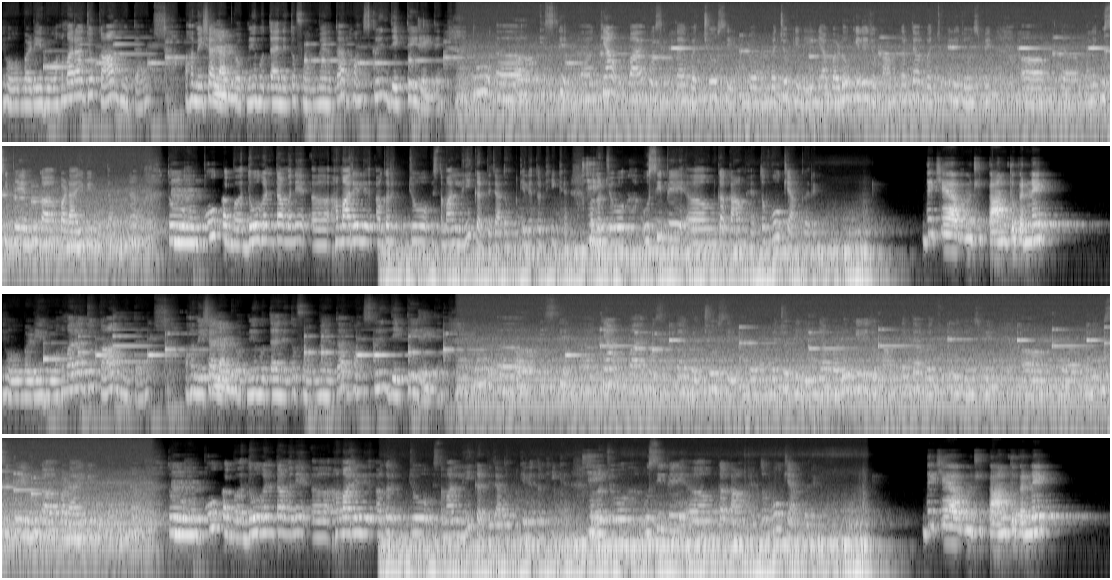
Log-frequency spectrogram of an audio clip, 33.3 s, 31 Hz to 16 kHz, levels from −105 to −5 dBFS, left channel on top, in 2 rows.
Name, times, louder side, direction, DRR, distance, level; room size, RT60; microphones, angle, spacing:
voice 1, 0.0-28.9, left 1 dB, 40° left, 7 dB, 0.5 m, -29 dB
sound 1, 0.6-3.4 4.5-7.5 8.4-10.6 11.1-11.7 12.1-12.8 13.1-13.8 14.2-14.8 15.2-17.7, right 2 dB, 90° right, 2.0 m, -35 dB
voice 2, 3.2-3.5 6.2-6.5 7.7-8.0 17.1-17.2 19.2-19.6 25.4-25.7 30.4-32.2, left 1 dB, 55° left, 4 dB, 1.0 m, -24 dB
sound 2, 6.8-18.9, right 1 dB, 5° left, 1.2 m, -31 dB
sound 3, 22.3-29.6, right 2 dB, 60° right, 0.5 m, -27 dB
8.6 x 6.0 x 2.5 m, 1.1 s
head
